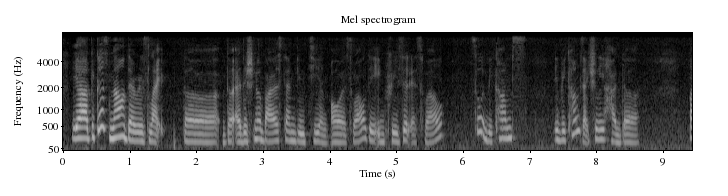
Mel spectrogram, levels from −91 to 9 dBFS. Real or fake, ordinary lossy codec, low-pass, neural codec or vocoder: fake; none; 7.2 kHz; codec, 16 kHz in and 24 kHz out, 2.2 kbps, FireRedTTS-2 codec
